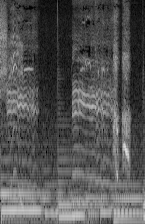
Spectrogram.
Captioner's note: bleating; gasps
